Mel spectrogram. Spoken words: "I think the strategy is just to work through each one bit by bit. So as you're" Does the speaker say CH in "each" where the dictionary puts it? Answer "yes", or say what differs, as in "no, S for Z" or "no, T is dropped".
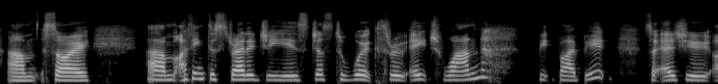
yes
